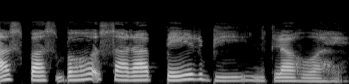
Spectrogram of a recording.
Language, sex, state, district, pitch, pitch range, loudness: Hindi, female, Arunachal Pradesh, Lower Dibang Valley, 190 Hz, 165-200 Hz, -19 LUFS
